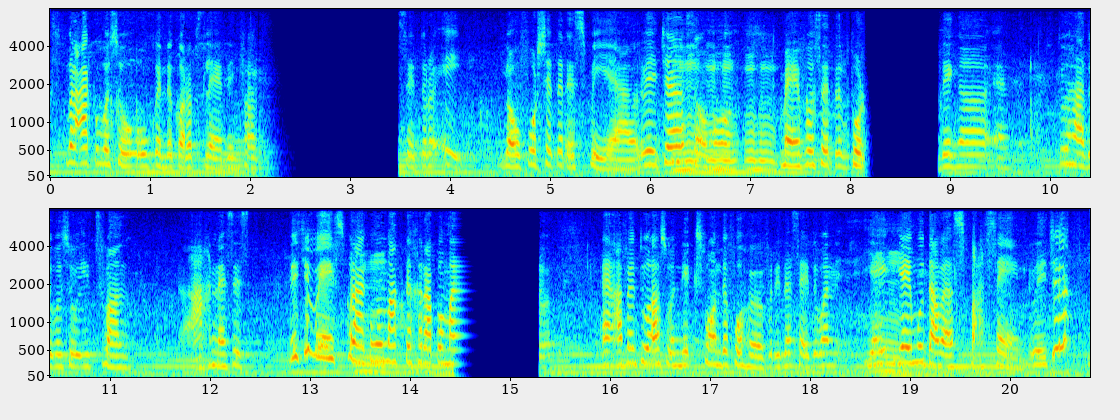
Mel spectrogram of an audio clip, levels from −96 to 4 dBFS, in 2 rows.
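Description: At 1.96 to 1.99 s, 1.99 to 2.03 s and 2.07 to 2.10 s there is short concealed packet loss: about 20 ms went missing each time, and the receiver patched each hole by extending the previous sound. These are heard as quick smears or wobbles. On a spectrogram they show as brief columns where harmonics run flat instead of moving.

From 2.10 to 3.50 s a long network dropout follows, likely from packets that never arrived. The last sound carries on as a fading buzz, then about 1.1 s of near-silence. The waveform collapses to a flat line before the audio resumes further on.

Between 7.76 and 8.03 s, repeated packet loss gives a choppy, robotic quality. Four gaps, the longest 24 ms, were filled by continuation, covering about 28% of that stretch. A spectrogram shows a row of short, smeared stripes chopping through the sound.

Two more long network dropouts, again likely lost packets, sit at 8.13 to 8.90 s and 14.44 to 15.37 s. 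Each decays from a brief buzz into about 0.66 to 0.67 s of silence, seen as blank vertical bands. Throughout, the spectrogram shows nothing above 8 kHz, which fits a wideband call codec.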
